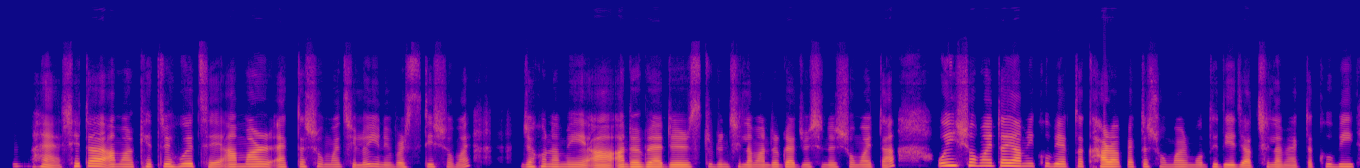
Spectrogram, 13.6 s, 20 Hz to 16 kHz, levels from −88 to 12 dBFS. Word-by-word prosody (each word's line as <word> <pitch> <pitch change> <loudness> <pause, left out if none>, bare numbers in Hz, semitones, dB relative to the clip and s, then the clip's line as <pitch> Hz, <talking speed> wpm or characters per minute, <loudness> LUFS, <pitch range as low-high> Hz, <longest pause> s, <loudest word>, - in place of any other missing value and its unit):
উম 225 - -17 0.2
হ্যাঁ, 185 -7 +1
সেটা 240 +1 +1 0.2
আমার 205 0 -2
ক্ষেত্রে 215 +1 -2
হয়েছে। 235 -5 +1 0.2
আমার 220 +2 +2 0.2
একটা 195 +2 -6
সময় 200 -3 -7
ছিল, 180 -1 -6
ইউনিভার্সিটির 185 0 -6
সময়। 180 +5 -6 0.6
যখন 210 +2 -1
আমি 200 0 -4 0.2
আ - - +7 0.2
undergrade 195 -2 +3
এর 190 - +5 0.2
স্টুডেন্ট 200 -1 -10
ছিলাম 185 -2 -4
under 185 +1 -3
graduation 185 0 -2
এর - - -9
সময়টা। 185 -3 -4 0.5
ওই 290 +2 +7 0.2
সময়টায় 280 -1 +3
আমি 245 0 -4
খুবই 240 -1 0
একটা 225 - -5
খারাপ 210 0 +7
একটা 210 +1 -6
সময়ের 195 -1 -5
মধ্যে 185 +1 -5
দিয়ে 185 -1 +2
যাচ্ছিলাম। 180 +2 -1
একটা 180 +2 -8
খুবই 210 -1 -3
195 Hz, 160 wpm, -23 LUFS, 185-215 Hz, 0.6 s, আ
